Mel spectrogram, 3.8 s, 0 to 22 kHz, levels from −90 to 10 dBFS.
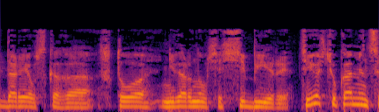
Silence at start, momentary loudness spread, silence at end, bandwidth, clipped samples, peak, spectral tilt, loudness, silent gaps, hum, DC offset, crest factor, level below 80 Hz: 0 s; 4 LU; 0 s; 8.8 kHz; under 0.1%; -6 dBFS; -5 dB/octave; -19 LUFS; none; none; under 0.1%; 14 dB; -48 dBFS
